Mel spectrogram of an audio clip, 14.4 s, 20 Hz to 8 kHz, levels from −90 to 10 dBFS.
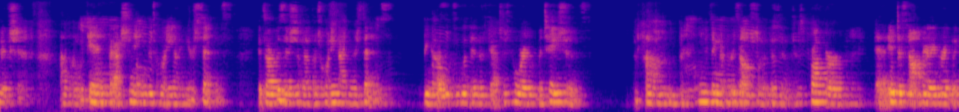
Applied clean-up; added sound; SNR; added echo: neural mask model DeepFilterNet 3.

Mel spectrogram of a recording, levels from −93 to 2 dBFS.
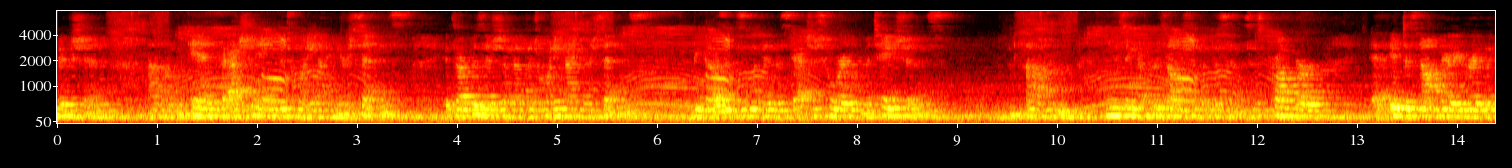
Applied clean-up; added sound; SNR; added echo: none; Gasp; 15 dB; reverberation time 0.8 s.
